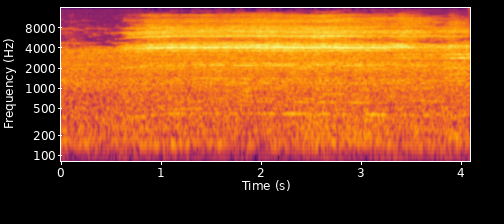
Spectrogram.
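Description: Bare feet step onto a glass scale with a soft tap.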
